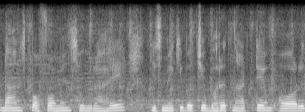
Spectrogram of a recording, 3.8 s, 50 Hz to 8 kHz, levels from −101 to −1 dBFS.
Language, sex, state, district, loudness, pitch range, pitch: Hindi, female, Goa, North and South Goa, -17 LUFS, 175-185 Hz, 180 Hz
